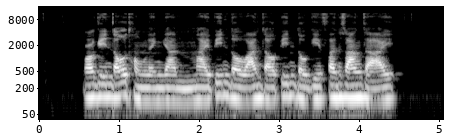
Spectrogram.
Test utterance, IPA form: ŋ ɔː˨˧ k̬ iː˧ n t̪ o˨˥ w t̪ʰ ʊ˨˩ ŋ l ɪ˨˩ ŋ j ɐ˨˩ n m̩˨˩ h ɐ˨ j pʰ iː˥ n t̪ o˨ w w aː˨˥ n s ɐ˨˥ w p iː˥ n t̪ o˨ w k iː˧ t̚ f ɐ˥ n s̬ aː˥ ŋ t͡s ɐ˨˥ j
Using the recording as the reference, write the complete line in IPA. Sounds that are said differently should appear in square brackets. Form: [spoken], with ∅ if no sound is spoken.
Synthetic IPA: ŋ ɔː˨˧ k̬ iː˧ n t̪ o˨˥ w t̪ʰ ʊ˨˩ ŋ l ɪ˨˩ ŋ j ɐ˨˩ n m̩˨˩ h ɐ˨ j [p] iː˥ n t̪ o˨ w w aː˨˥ n [t͡s] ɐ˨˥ w p iː˥ n t̪ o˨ w k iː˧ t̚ f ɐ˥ n s̬ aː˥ ŋ t͡s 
